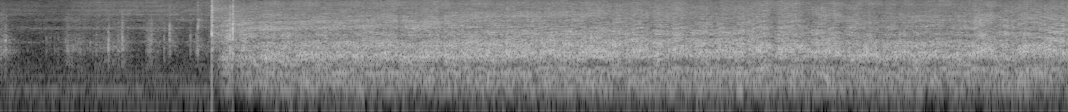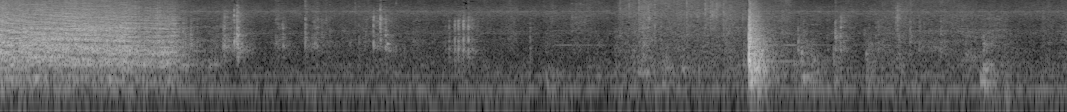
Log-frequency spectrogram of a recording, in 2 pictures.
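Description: A handheld torch starts with a click and its flame hisses steadily for about seven and a half seconds as it is played over wet acrylic pour paint, then stops. A single sharp click follows a few seconds later.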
